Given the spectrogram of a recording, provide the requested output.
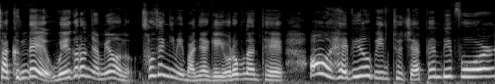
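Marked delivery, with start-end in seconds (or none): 3.1-5.0 friendly, welcoming, pitched-up tone. A teacher asks students about visiting japan, in a friendly tone. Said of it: "이런 말투로 물어보면 당연히 프렌들리한 느낌을 주겠죠".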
